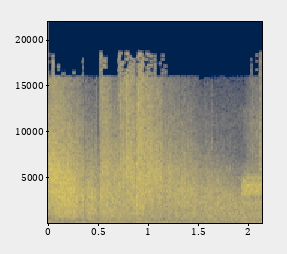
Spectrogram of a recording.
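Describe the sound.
Heavy artillery laying down covering fire against advancing tanks, a dense, continuous roar of booms and blasts that stays loud throughout, with no clearly separate shots.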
